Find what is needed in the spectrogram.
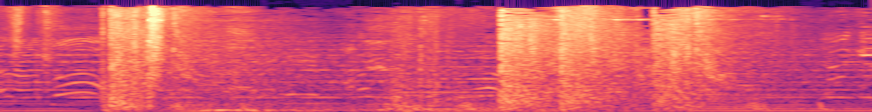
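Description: Film gunfire: a rapid burst of handgun shots about half a second in and another burst about two and a half seconds in, over background music.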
